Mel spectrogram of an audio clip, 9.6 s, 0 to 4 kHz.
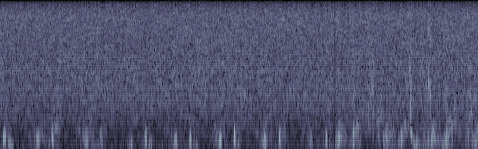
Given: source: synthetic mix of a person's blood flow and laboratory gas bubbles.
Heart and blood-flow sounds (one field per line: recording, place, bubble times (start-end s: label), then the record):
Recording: Doppler ultrasound of blood flow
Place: precordium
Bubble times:
8.18-8.28 s: bubbles
8.56-8.63 s: bubbles
From the record:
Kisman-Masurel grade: 112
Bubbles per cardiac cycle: 1 to 2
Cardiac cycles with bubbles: 1 to 10%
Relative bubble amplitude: moderate (0.250 to 0.450)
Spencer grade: 1 (occasional bubble signal discernible with the cardiac motion signal, with majority of cardiac periods free of bubbles)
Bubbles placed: anywhere in the cardiac cycle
